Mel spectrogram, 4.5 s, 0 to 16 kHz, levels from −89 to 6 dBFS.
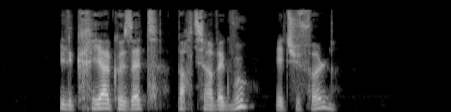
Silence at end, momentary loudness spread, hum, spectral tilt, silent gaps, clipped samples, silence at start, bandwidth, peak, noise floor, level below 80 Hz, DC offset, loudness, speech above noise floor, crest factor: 1.2 s; 11 LU; none; -2 dB/octave; none; under 0.1%; 0.6 s; 11.5 kHz; -2 dBFS; -83 dBFS; -70 dBFS; under 0.1%; -22 LUFS; 59 dB; 24 dB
